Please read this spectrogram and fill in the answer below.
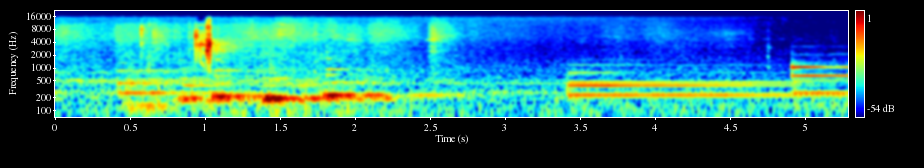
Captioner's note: lips smacking; gentle music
